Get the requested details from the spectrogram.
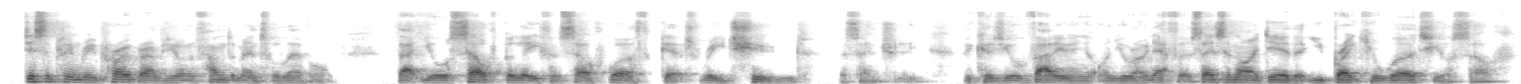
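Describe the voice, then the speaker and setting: A man's fairly low, dark, mellow voice at a fairly quick pace, with ordinary pitch variation and audible room echo. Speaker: guest recounting addiction recovery. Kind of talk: casual chat. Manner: fast, repetitive with restarts.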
